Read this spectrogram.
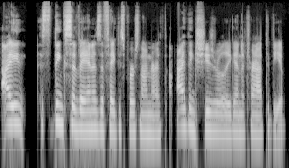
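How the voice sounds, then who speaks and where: Lowish gravelly woman podcaster, chatty and opinionated, dry close sound. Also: fast, a bit bright, no echo. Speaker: podcast co-host. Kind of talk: casual chat.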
